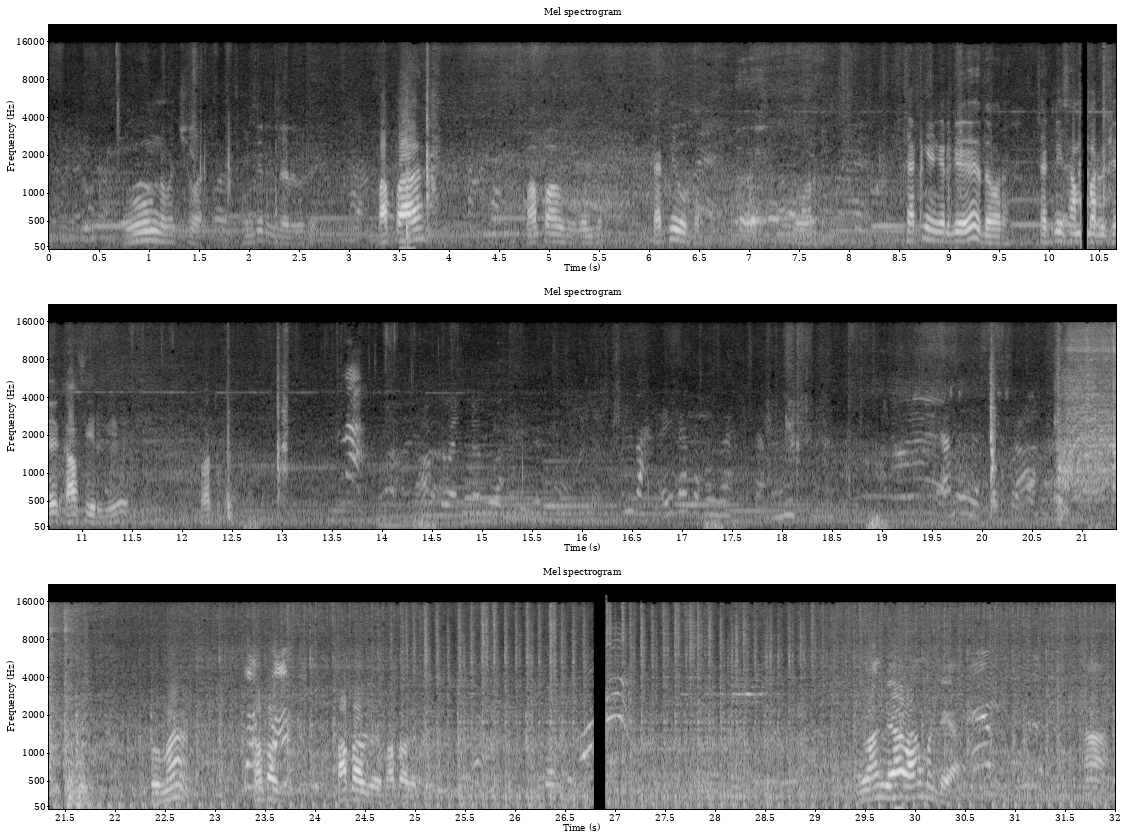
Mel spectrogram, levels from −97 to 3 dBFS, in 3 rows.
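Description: At 10.31 s a gap at a join of encoded pieces opens a silence of about 69 ms. Separately encoded segments were butted together with their encoder delay and end padding left in. On a waveform it is a flat notch with slightly smeared edges; on a spectrogram, a thin vertical blank band.

From 26.78 to 26.90 s a playback stall drops the output to silence for about 124 ms, most likely because the player's buffer ran dry or its thread was blocked. The sound halts abruptly, then resumes, showing as a wider empty column in the spectrogram.

From 26.90 to 27.15 s comes catch-up at higher speed: the player resamples its backlog at 1.5 times normal rate, so the sound runs faster and about seven semitones higher before snapping back. Spectrogram harmonics jump upward and spread apart, and waveform periods visibly compress.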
